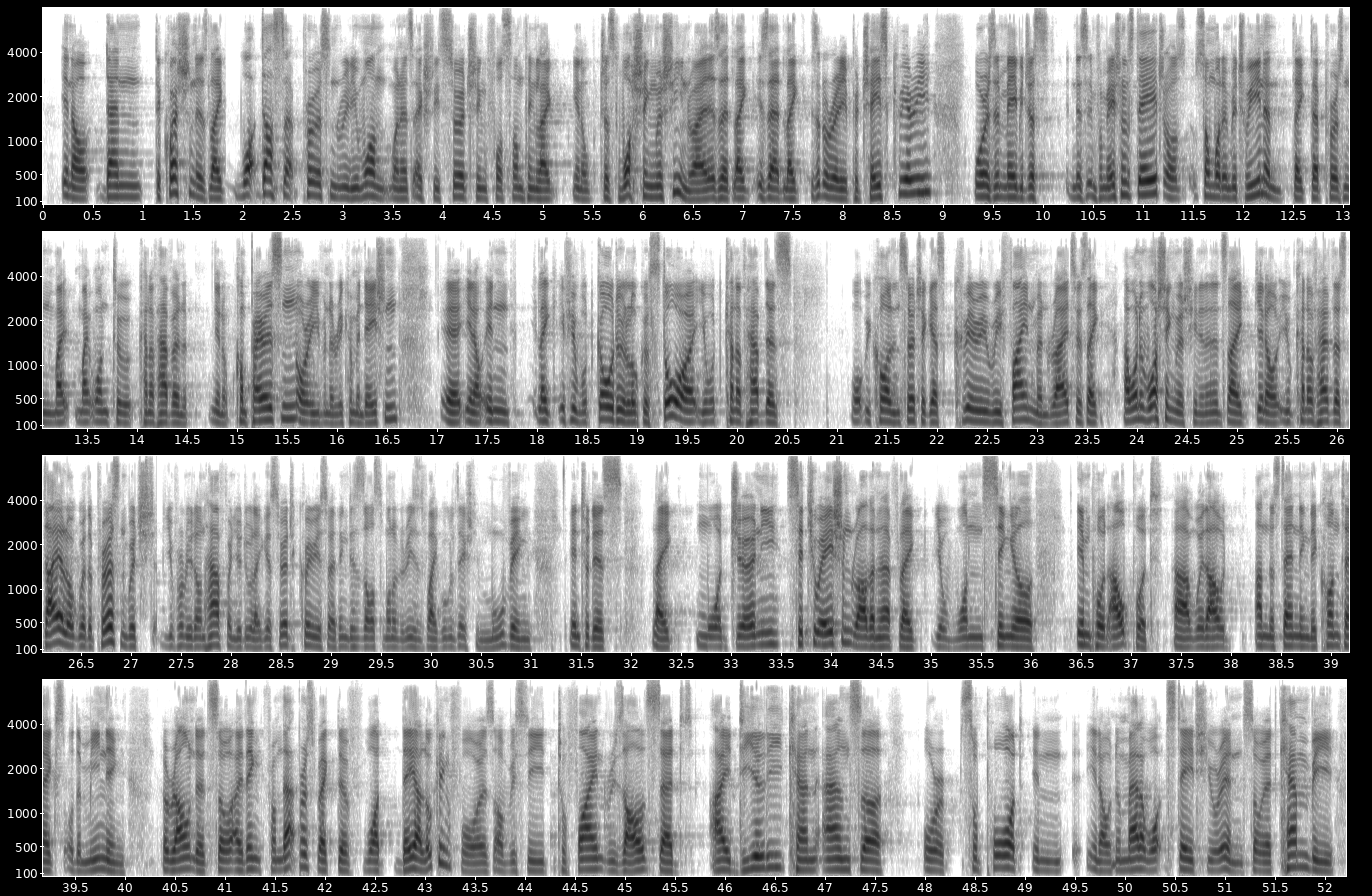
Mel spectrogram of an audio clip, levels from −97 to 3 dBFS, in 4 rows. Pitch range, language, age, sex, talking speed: 135-160 Hz, English, 30-49, male, 240 wpm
